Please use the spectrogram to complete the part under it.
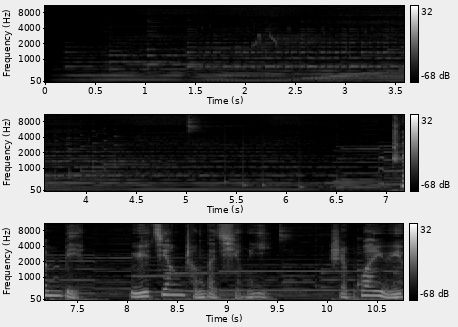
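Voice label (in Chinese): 春饼, 普通话 声线清亮通透，风格温柔治愈有感染力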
